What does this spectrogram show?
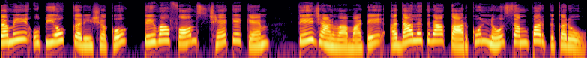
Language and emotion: Gujarati, neutral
